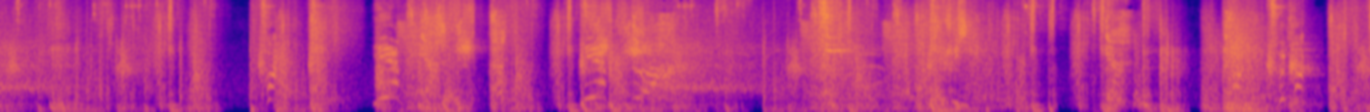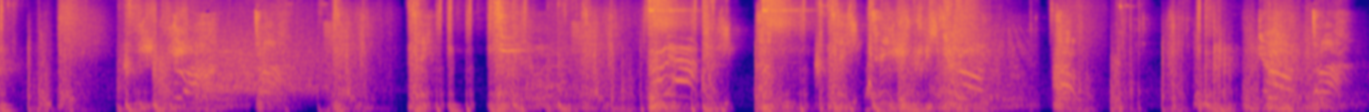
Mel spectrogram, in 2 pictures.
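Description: Heavy hits land with sharp thumps.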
